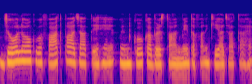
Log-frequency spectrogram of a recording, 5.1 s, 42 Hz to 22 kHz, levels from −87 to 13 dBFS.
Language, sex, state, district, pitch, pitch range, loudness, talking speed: Hindi, female, Delhi, New Delhi, 200 Hz, 195-215 Hz, -16 LUFS, 180 wpm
